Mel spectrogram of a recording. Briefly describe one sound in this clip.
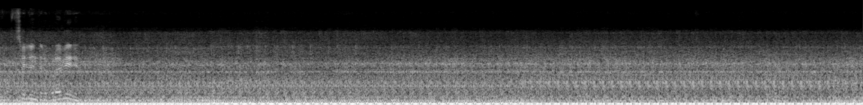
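An engine idles with a steady, low, throbbing rumble.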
